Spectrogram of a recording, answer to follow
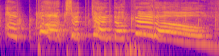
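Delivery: slow, high, loud wail of disbelief; drawn-out incredulous repeat. Acted. Comedian repeating the punchline to the crowd, drawn-out disbelief.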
